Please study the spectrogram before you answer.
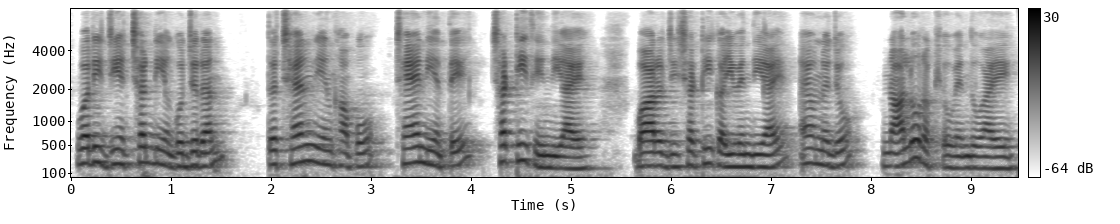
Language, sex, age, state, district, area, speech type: Sindhi, female, 45-60, Maharashtra, Thane, urban, spontaneous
